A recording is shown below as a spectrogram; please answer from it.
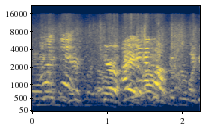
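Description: Several children's voices shouting and chattering excitedly over one another.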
